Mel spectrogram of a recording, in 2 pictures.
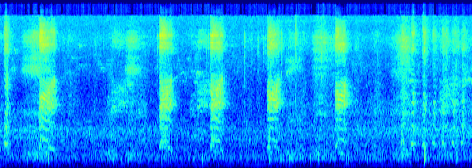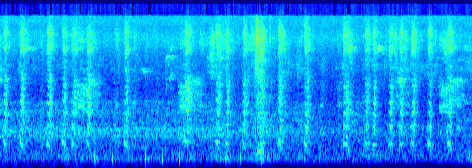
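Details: Squirrel noises: several loud, rasping, high-pitched barks in the first seconds, followed by a softer, continuous fast chattering.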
